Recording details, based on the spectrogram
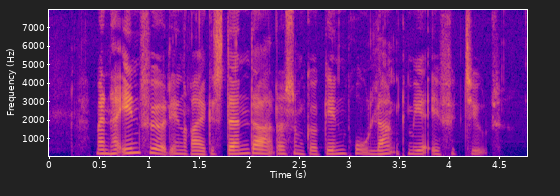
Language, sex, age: Danish, female, 69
